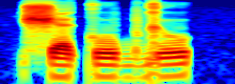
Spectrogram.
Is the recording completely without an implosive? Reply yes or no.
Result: yes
